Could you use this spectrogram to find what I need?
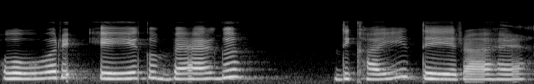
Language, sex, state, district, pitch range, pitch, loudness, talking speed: Hindi, female, Uttar Pradesh, Saharanpur, 245-300 Hz, 260 Hz, -14 LUFS, 80 wpm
